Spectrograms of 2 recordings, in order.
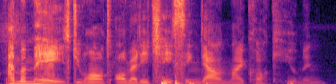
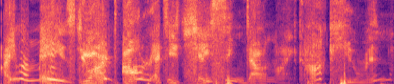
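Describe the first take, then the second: First: It is read in his normal voice. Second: It is read in a put-on imp voice.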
